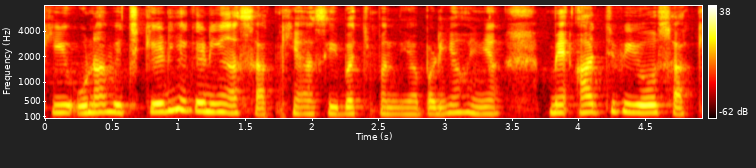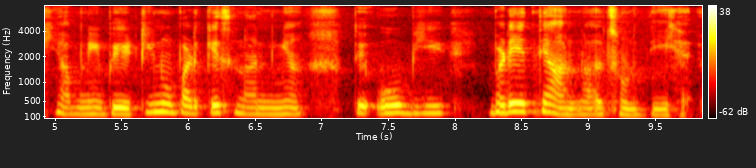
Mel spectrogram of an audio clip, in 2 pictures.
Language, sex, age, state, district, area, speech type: Punjabi, female, 45-60, Punjab, Fatehgarh Sahib, rural, spontaneous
